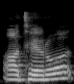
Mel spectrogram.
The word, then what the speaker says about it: Aotearoa: So, Aotearoa, the land of the long white cloud, is New Zealand. And that is how it's said. The name is said in Te Reo.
